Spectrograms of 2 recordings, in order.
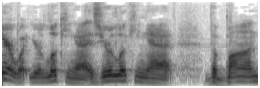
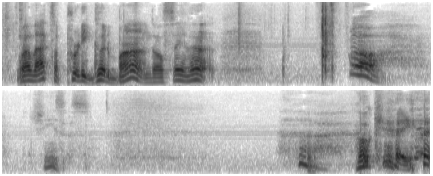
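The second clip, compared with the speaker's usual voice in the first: winded, out-of-breath, breathless talk; 4 semitones higher than usual. Testing a glued bond by hand, out of breath. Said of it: "Let me catch my breath on that".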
